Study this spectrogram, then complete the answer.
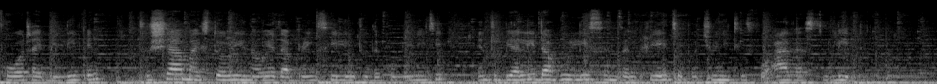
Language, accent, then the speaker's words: English; Nairobi, Kenya; I'm from Kenya. I grew up in Kibera, which is known as East Africa's largest slum.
